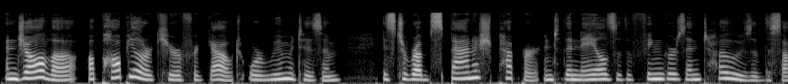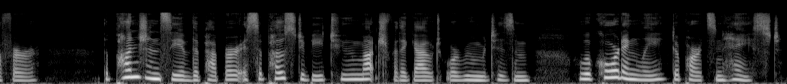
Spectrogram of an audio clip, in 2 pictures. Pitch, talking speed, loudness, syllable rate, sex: 225 Hz, 175 wpm, -19 LUFS, 5.0 syllables/s, female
